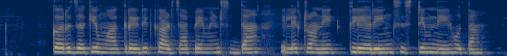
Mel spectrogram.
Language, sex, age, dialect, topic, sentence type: Marathi, female, 25-30, Southern Konkan, banking, statement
